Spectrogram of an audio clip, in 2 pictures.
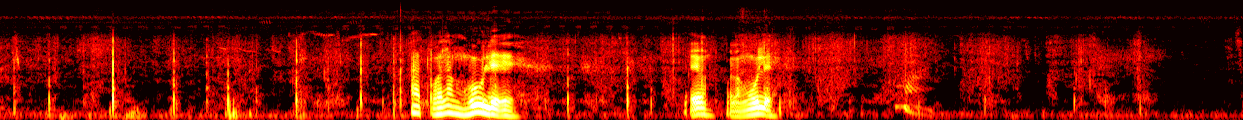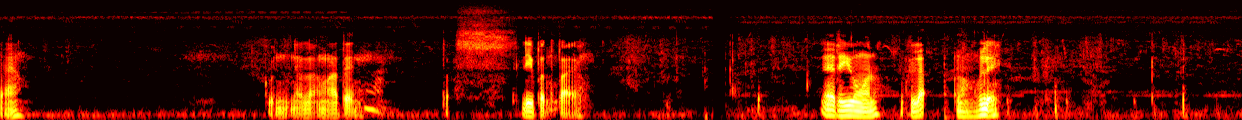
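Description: Footsteps rustle and crunch through tall dry grass.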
